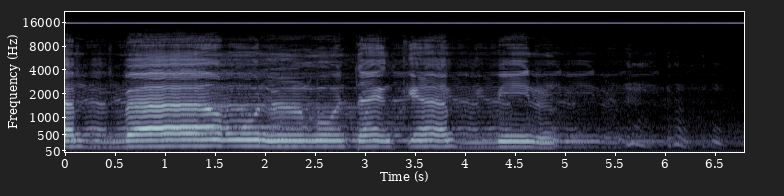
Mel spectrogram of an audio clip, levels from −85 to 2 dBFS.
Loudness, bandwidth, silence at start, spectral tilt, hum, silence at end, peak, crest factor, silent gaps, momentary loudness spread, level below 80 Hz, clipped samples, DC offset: -28 LUFS; 16.5 kHz; 0 s; -4 dB/octave; none; 0 s; -10 dBFS; 20 dB; none; 17 LU; -78 dBFS; under 0.1%; under 0.1%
